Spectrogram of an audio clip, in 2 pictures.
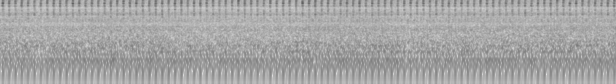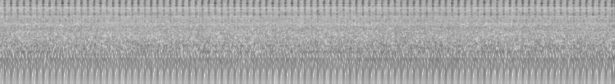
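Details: Newer Murray push mower just after new carb diaphragms: steady low-pitched even chug below normal speed; runs fine but slow, owner thinks the throttle spring (a bit too long) needs sorting.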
